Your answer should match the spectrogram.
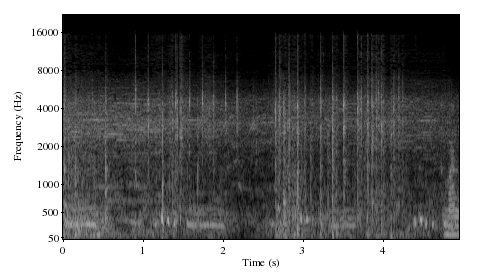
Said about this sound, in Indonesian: merpati telo kalau lagi giring nggak bisa kontrol ke betinanya langsung karena nggak pernah diolahragain nih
